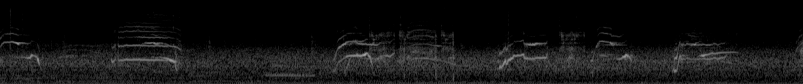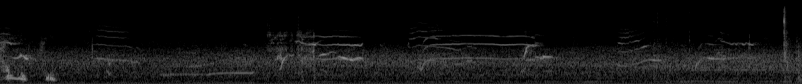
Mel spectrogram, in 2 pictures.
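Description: Norwegian Forest Cat kittens mewing, short high mews one after another, with a longer wavering mew about twelve seconds in.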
